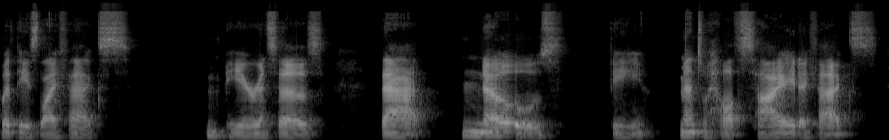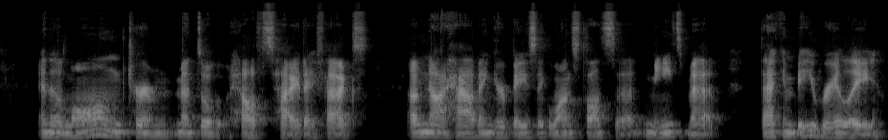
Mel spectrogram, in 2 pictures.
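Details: Adult man with lifelong childhood apraxia of speech, a developmental rather than acquired form, speaking in conversation; childhood apraxia of speech.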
